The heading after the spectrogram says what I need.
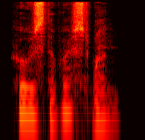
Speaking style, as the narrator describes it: She added, more quietly

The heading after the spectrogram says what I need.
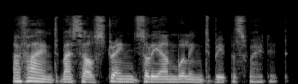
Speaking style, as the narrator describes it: Radin said evenly

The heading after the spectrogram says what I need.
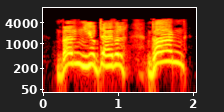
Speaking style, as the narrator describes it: shouted the male in Italian

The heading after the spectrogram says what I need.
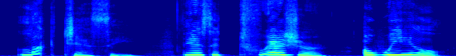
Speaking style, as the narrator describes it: he cried happily

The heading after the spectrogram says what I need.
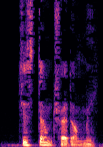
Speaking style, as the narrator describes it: sighed Dunstan

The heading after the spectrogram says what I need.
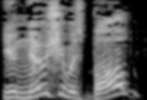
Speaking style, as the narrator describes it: Yossarian exclaimed in wonder

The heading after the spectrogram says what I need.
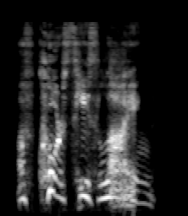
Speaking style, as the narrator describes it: the doctor screeched, his voice breaking

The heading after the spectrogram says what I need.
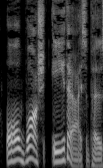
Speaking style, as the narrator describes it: said Jill scornfully

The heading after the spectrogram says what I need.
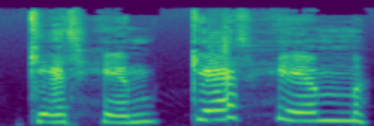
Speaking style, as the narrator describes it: begged Niemer

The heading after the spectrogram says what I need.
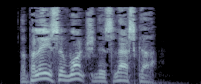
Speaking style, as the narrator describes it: said Inspector Bradstreet

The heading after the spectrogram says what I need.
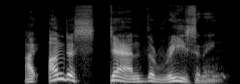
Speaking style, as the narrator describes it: she snapped

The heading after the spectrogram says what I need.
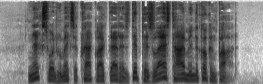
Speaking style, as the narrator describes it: Emma snapped

